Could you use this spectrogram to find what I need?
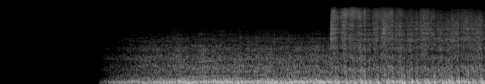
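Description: Flames roar in bursts from tall burners.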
